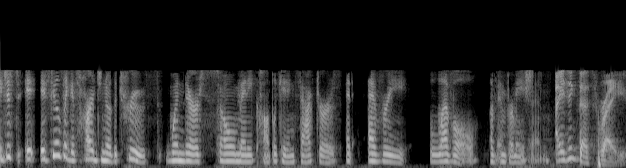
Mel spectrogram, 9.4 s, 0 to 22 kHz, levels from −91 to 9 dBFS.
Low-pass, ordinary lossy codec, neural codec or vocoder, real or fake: 7.2 kHz; AAC, 16 kbps; none; real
